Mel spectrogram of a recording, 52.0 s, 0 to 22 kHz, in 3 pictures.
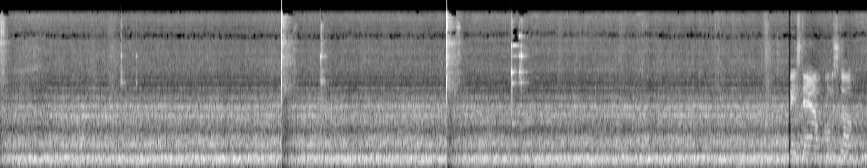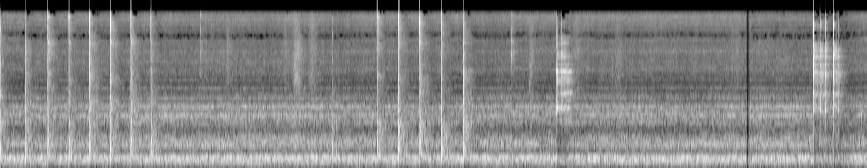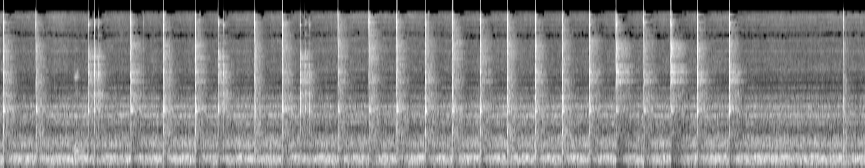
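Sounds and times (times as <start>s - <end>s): steady low hum: 0.0s - 51.9s
hammer striking steel on anvil: 5.6s - 6.6s, 8.9s - 9.3s, 10.2s - 10.7s, 17.3s - 20.5s, 28.5s - 28.9s, 33.6s - 35.6s, 36.4s - 49.6s.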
